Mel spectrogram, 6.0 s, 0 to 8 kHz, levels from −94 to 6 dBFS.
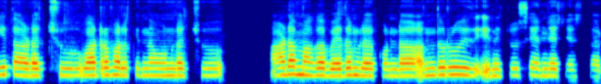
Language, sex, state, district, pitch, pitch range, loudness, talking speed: Telugu, female, Andhra Pradesh, Chittoor, 210 Hz, 205-220 Hz, -19 LUFS, 150 wpm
